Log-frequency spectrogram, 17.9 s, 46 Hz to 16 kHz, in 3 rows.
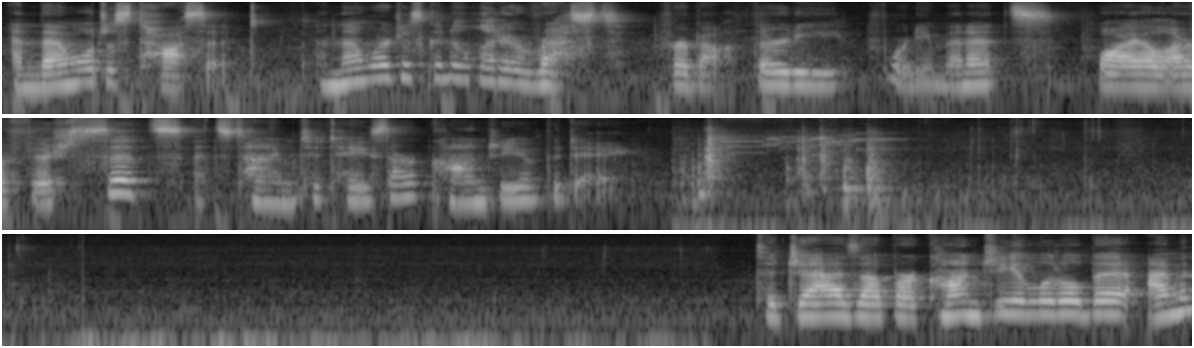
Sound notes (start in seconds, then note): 9.3 Instant Pot chiming; 14.9 water bubbling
